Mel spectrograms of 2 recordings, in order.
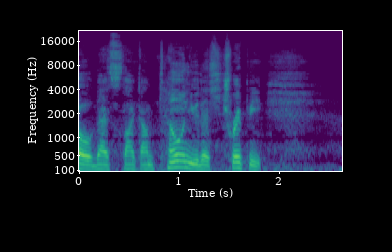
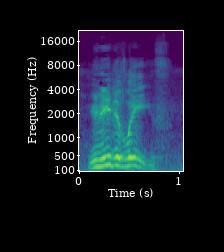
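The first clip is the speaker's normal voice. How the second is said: loud, raised command to the unseen presence; firm order; 6 semitones higher, 9 dB louder than usual. Real, not acted. Worker ordering the spirit to leave, a loud firm command. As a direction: tell the ghost to get out.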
